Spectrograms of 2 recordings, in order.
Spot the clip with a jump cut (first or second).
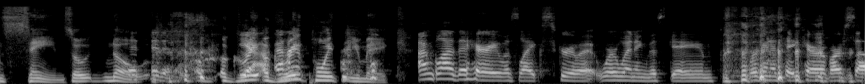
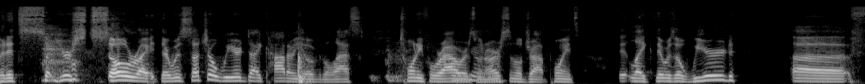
first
